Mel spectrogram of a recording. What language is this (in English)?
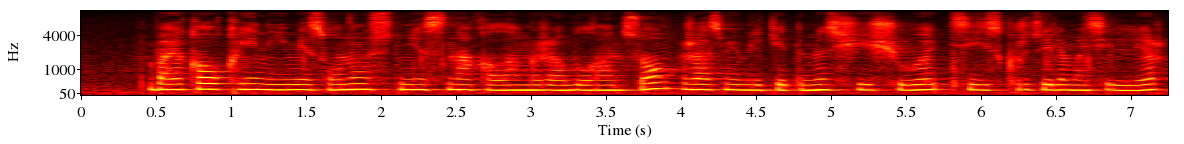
Kazakh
